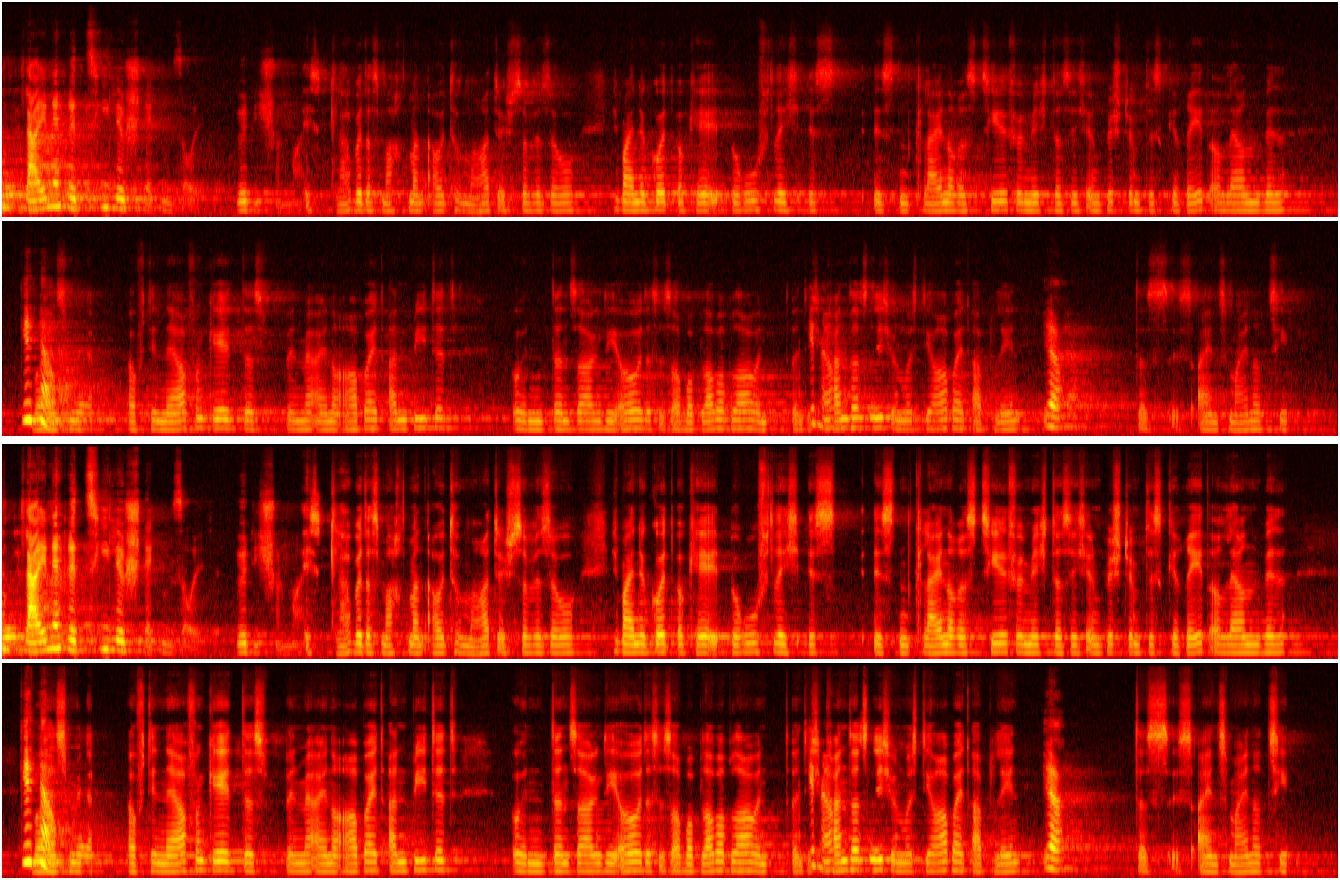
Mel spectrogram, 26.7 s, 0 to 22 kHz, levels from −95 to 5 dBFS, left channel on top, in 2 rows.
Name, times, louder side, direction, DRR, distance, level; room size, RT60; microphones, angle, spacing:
voice 1, 0.0-2.0 2.4-3.0 13.6-13.9 21.4-21.7 23.8-24.0, right 5 dB, 40° right, 13 dB, 0.6 m, -28 dB
voice 2, 3.0-8.3 8.7-12.9 13.7-14.3 14.6-17.9 18.5-23.6 24.7-26.2, right 5 dB, 85° right, 16 dB, 0.6 m, -34 dB
26.0 x 24.0 x 9.0 m, 3.0 s
head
